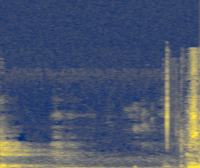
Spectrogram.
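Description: Quiet pause: faint low background rumble, with two faint small ticks in the second half.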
